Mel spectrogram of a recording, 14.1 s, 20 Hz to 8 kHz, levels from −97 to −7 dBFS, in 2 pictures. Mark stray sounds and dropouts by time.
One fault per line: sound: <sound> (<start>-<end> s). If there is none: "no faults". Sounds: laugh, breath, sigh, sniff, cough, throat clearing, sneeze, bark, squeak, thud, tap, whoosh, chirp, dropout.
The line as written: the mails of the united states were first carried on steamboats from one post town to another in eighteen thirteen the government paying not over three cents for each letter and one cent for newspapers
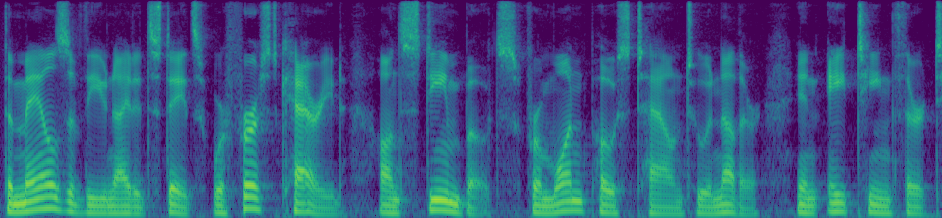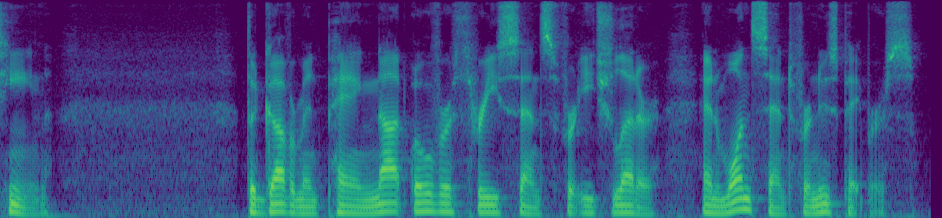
no faults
